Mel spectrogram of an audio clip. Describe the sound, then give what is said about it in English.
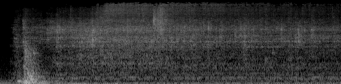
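A shower starts running in a bathroom, opening with a short low gush, then settling into a steady, even hiss of spraying water with no voices. “It's morning, and I've just woken up. Like many of you, I fumble into the bathroom and I start the shower.”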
